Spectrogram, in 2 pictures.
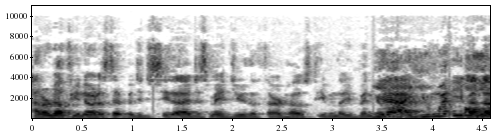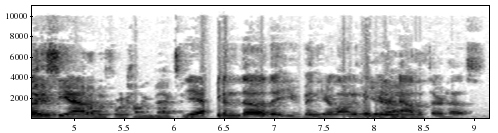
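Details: Adult male speaker; ordinary speech.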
